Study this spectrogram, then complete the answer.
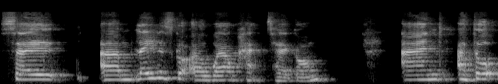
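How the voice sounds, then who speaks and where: With an English accent, a woman talks in a bright, sharp tone at a fairly high pitch. Her intonation is lively and her pace fairly slow. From England. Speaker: customer sharing testimonial. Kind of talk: testimony.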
